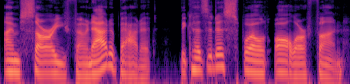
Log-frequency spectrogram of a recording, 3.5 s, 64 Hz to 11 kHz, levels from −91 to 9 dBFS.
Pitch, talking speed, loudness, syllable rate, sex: 130 Hz, 255 wpm, -21 LUFS, 6.3 syllables/s, female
